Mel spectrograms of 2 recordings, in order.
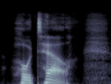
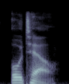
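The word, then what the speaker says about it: hôtel: So when you see a word like hotel, your brain screams hotel. But you just have to pretend that H is totally invisible. It's simply hotel.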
